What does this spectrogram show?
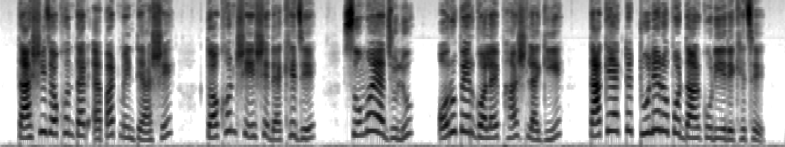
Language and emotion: Bengali, neutral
